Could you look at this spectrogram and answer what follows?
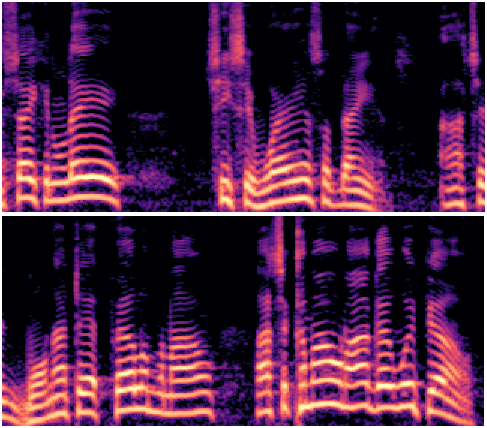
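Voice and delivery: flirty teasing. Retold or imitated.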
